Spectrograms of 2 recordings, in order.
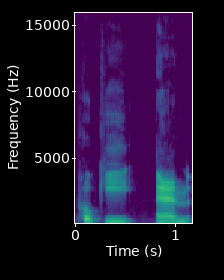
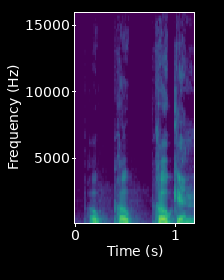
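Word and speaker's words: Pokkén: says in chat that it's pronounced pokey n tournament and i just refused jeff okay okay in pokken no it's pokemon it's a pocket tournament and i will yeah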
